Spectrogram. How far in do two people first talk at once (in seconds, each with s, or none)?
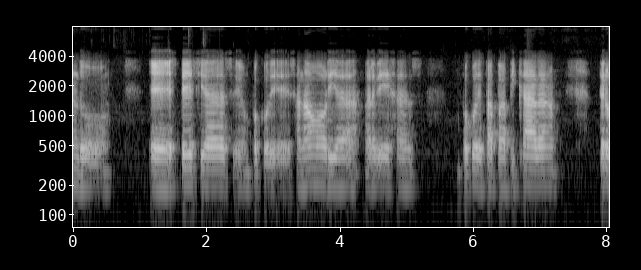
none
